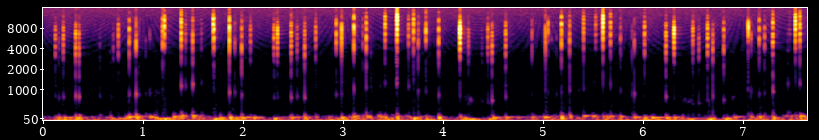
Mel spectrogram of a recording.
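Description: A large, solid, dark teal glass marble sitting on a microphone is tapped rapidly with the long acrylic nails of both hands. Quick, sharp clicks with bright ticks sit over a heavy, deep, booming thud, with nearly all the energy down low. Each tap dies almost instantly, making a dense, steady patter for the whole clip.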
